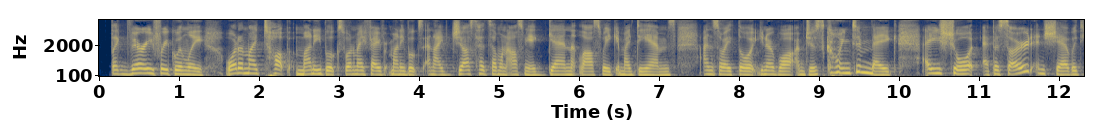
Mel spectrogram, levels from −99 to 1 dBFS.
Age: 10-29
